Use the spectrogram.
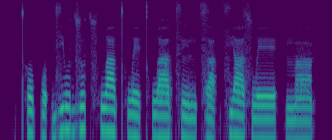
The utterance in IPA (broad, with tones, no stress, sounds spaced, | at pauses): t̪ʰ o˧ p o˨ ʔ d͡z j u˦ d͡z u˥˧ t͡sʰ w a˧ t̪ʰ w e˨˩ kʰ w a˧ t͡s ĩ˨˩ n t͡s a˨ ʔ t͡s j a˥˧ s w e˧ | m ã˨ k̚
